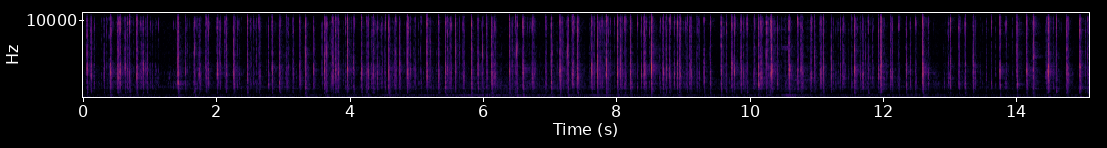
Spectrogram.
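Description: A black HP full-size plastic membrane keyboard with a hollow casing is typed on rapidly with the fingertips of both hands, while a calculator beside it stays untouched. A steady stream of short, bright, clicky keystrokes runs throughout, each dying away almost instantly over a faint low hum.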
